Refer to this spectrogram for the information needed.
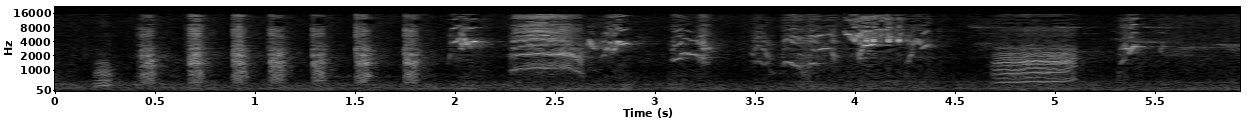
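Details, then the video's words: Javan myna delivering a full-fill song: a regular series of short sharp clicks, then drawn-out harsh squawks and a high whistled note, ending in a long grating rasp. "Kicauan Jalak Kebo Maput Full Isian"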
